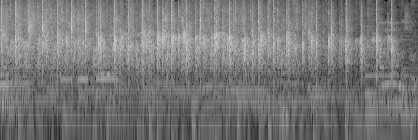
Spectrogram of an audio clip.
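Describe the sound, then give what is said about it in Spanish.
Audience applause for a band at an acoustic concert: dense, continuous clapping that holds steady for the whole stretch, with some voices mixed into the crowd noise. “quiero pedirles a todos un fuerte aplauso para Sapien”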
